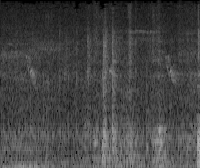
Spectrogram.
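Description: Faint bird calls over low outdoor background noise, with a light click about a second in.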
